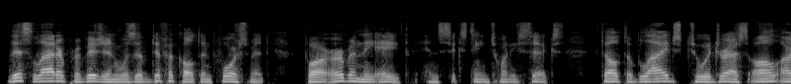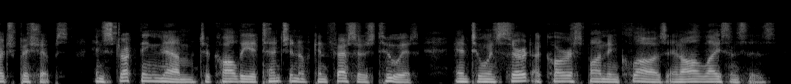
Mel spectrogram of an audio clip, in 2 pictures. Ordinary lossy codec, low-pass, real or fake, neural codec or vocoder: AAC, 32 kbps; 7.2 kHz; fake; codec, 16 kHz, 4 kbps, FreqCodec, larger model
